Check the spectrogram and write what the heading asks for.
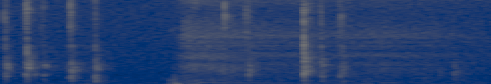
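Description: A few faint, scattered computer keyboard and mouse clicks over near silence.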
